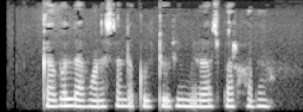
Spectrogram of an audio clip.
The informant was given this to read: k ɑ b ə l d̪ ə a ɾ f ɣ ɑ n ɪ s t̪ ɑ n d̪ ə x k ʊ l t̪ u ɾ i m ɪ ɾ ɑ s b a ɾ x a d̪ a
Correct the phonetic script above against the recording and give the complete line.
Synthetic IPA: k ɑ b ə l d̪ ə a f ɣ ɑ n ɪ s t̪ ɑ n d̪ ə k ʊ l t̪ u ɾ i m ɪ ɾ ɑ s b a ɾ x a d̪ a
